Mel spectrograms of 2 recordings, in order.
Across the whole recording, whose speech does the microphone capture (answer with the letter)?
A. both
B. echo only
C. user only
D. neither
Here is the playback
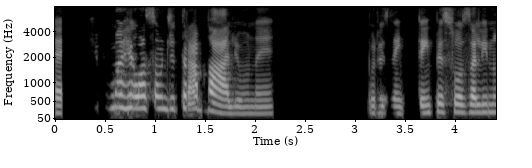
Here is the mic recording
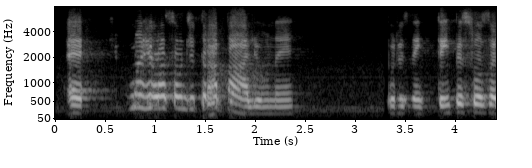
B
